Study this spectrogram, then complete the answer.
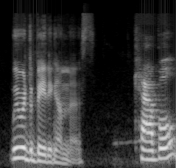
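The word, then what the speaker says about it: Cavill: were debating on this caval Henry caval caval not not cavl I know I did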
